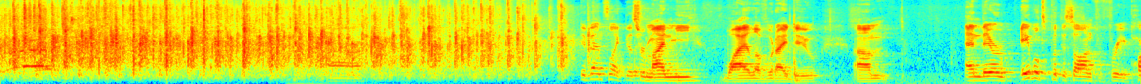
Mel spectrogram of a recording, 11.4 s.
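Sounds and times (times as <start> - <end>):
audience applause for the organizers: 0.0 - 5.8
speech: 5.8 - 9.0, 9.6 - 11.4.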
